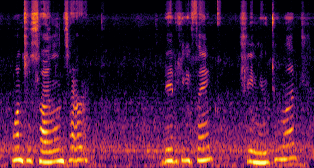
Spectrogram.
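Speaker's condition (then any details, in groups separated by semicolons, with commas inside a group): Cerebral palsy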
